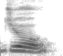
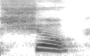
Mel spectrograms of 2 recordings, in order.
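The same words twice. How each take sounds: First: It is said with a Mexican-style Spanish pronunciation. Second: It is said with an Argentine-style Spanish pronunciation. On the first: "mexicanos, eh, peruanos, chilenos, bolivianos, vocês vão escutar a gente falar yo" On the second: "vocês podem escutar argentinos e uruguaios falar yo"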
